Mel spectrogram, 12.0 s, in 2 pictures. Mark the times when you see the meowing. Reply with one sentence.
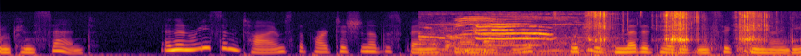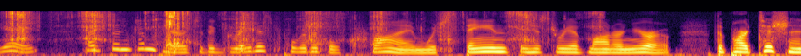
You can hear the meowing from 3.1 to 4.7 s.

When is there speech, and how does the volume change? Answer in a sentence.
The speech can be heard from 0.0 to 11.9 s, getting louder.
